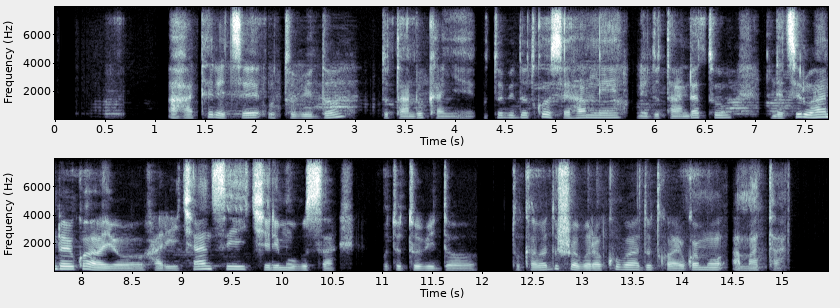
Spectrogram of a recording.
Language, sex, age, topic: Kinyarwanda, male, 25-35, finance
